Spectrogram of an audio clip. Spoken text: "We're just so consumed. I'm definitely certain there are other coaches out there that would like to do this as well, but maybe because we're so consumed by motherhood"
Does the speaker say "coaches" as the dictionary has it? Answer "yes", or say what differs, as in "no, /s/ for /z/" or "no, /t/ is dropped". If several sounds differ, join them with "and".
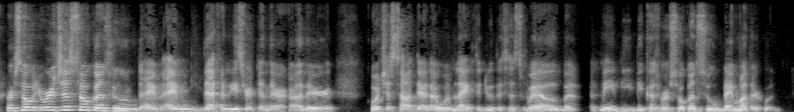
no, /s/ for /z/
